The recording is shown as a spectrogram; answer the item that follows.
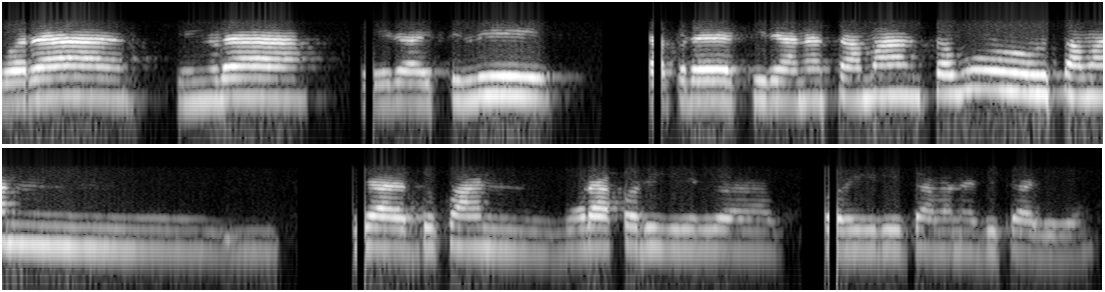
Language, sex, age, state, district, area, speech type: Odia, female, 30-45, Odisha, Sambalpur, rural, conversation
